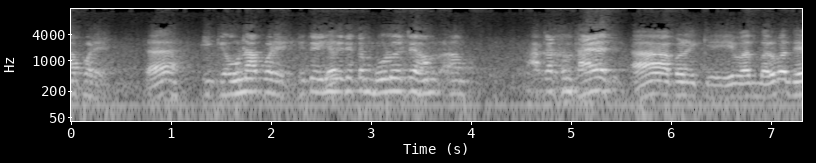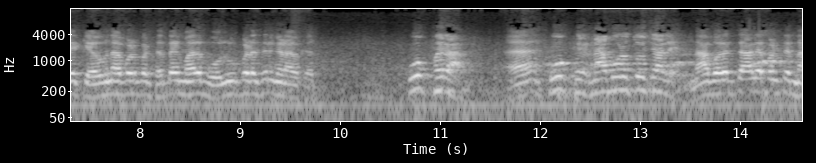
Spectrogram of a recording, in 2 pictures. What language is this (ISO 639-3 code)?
guj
